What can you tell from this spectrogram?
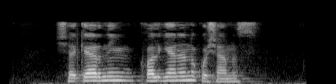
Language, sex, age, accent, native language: Uzbek, male, 18-24, Qashqadaryo, Uzbek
